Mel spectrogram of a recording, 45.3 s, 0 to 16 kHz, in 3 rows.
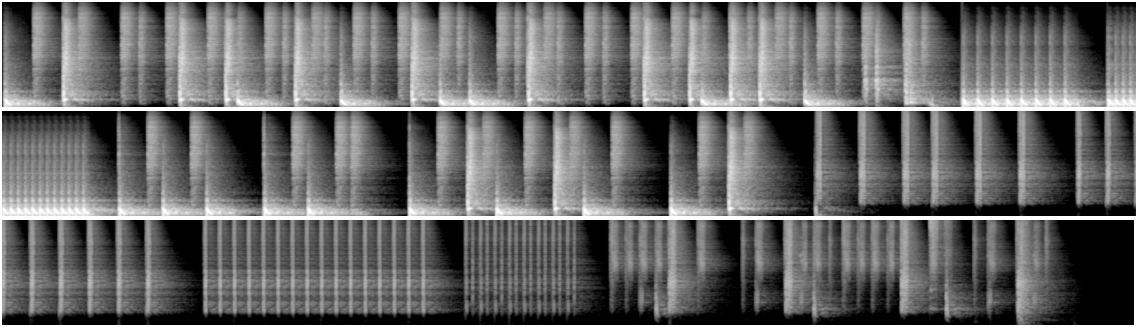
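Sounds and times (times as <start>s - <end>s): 
drum stems: 0.0s - 20.0s, 20.6s - 25.2s.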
